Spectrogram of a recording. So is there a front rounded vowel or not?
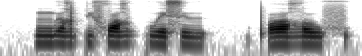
no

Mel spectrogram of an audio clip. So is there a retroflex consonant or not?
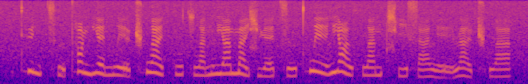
yes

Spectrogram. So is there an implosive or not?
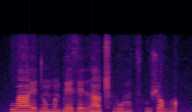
no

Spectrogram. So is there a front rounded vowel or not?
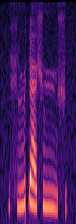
yes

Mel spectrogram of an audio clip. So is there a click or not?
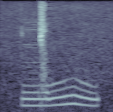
yes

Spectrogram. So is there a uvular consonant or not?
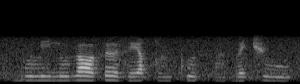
yes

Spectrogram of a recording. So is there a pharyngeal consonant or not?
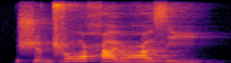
yes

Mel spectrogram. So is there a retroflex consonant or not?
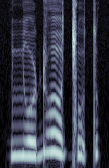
yes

